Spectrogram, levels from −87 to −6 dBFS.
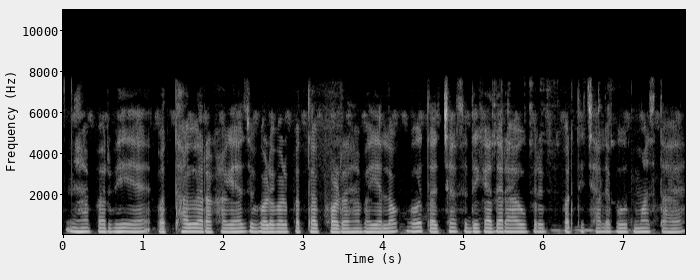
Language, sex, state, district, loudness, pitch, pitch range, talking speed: Hindi, female, Chhattisgarh, Balrampur, -34 LUFS, 180 Hz, 175-185 Hz, 225 wpm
